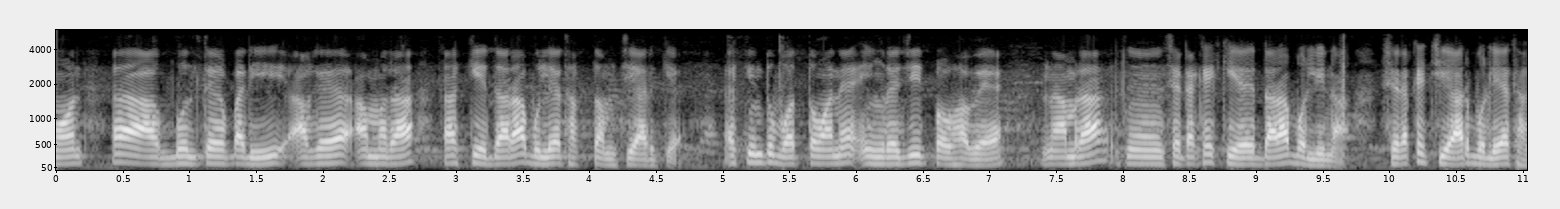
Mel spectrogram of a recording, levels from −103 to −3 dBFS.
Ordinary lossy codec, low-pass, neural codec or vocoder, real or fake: none; 5.4 kHz; none; real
